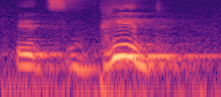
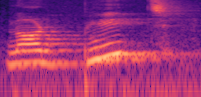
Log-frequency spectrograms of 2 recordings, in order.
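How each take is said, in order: First: The word ends with a d sound. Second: The word ends with a ch sound. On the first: The speaker calls it right. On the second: The speaker calls it wrong.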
